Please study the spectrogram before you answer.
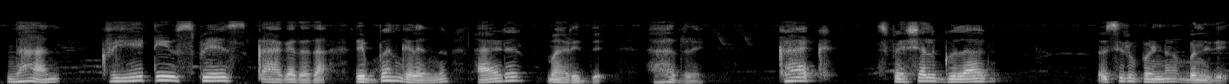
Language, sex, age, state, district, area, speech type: Kannada, male, 60+, Karnataka, Bangalore Rural, urban, read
